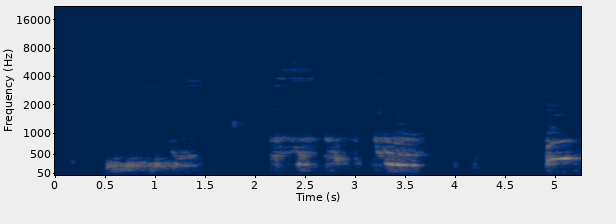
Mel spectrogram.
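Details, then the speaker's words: Croup in a child in the emergency room with visible respiratory distress and retractions: harsh, hoarse, seal-like barking coughs with stridor, an animal-like sound. "When you hear CRO, the noise almost doesn't sound human. It sounds like it's coming from an animal."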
